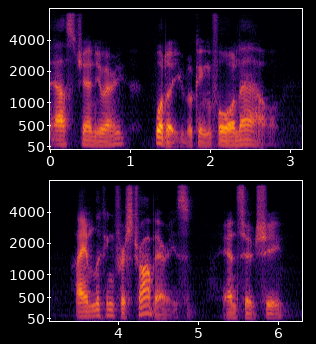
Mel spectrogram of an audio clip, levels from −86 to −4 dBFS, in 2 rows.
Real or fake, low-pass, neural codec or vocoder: fake; 7.2 kHz; codec, 16 kHz, about 1 kbps, DyCAST, with the encoder's durations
